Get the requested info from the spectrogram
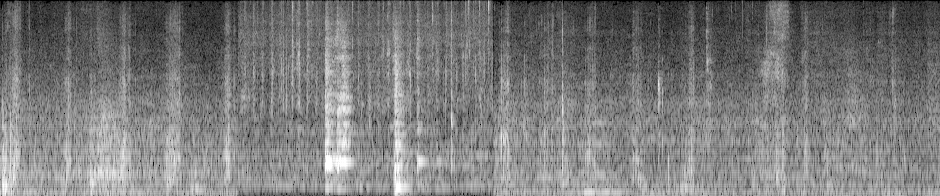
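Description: Close-miked eating with bare hands: chewing after a bite of raw cucumber, with scattered mouth clicks and light taps of fingers and food on the tray. The loudest sounds come about three to four seconds in.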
